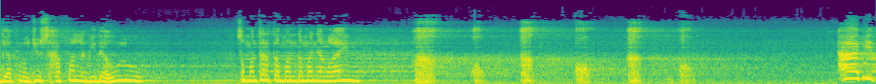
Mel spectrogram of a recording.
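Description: A man speaks with animation into a microphone, heard through loudspeakers in an echoing hall.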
